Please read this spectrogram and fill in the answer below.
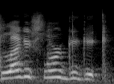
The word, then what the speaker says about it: Glagishlorgigik: And I've just come across a very interesting creature called the Glagash Lagorgigik. – Yes. – Is that how you pronounce that? – Glagishlorgigik, yes.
